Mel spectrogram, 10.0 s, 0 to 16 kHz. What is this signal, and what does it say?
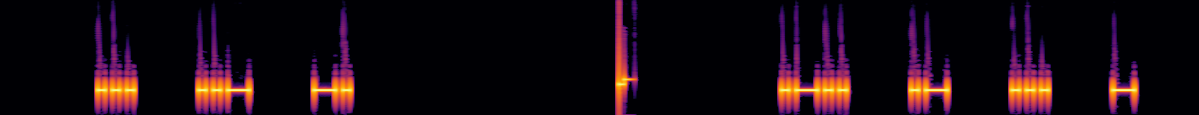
Morse code, heard as a keyed tone, about 20 wpm, spaced as for 11 wpm, 700 Hz. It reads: SUN LAST
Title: 3x Character Spacing - Top 300 Words - 20wpm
